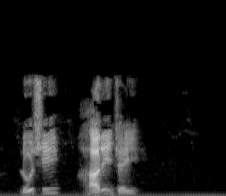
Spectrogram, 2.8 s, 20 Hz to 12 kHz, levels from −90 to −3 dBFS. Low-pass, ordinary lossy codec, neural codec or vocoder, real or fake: 7.2 kHz; AAC, 48 kbps; none; real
